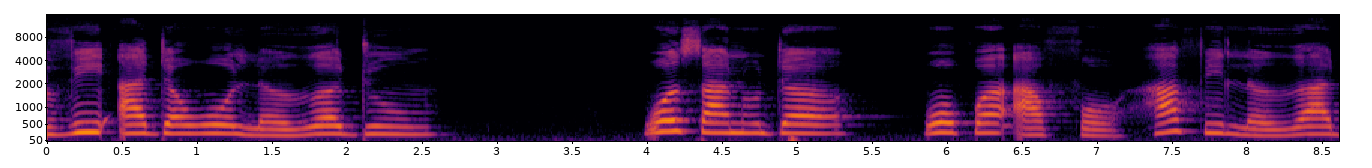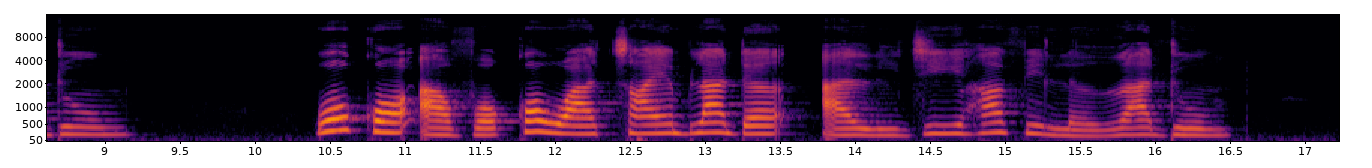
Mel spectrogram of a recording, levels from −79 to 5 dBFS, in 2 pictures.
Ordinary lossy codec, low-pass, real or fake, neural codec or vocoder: Opus, 64 kbps; 14.4 kHz; real; none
